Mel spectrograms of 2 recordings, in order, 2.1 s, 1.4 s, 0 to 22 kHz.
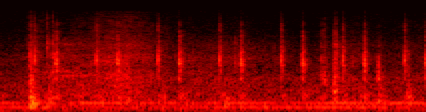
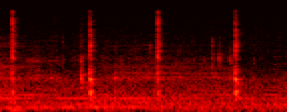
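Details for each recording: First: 2004 Toyota Corolla after fitting front LED turn signal bulbs: rapid light clicking, about three to four ticks a second, from the flasher under the dash. This is hyperflash, as the stock flasher reads the low LED load as a burned-out bulb. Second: 2004 Toyota Corolla with LED turn signals, after replacing the flasher with an LED flasher: crisp, even ticks about every 0.37 seconds at a steady slow rate, no hyperflash; the flasher is working normally.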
